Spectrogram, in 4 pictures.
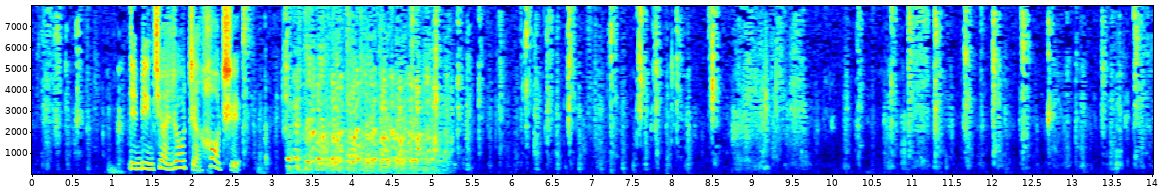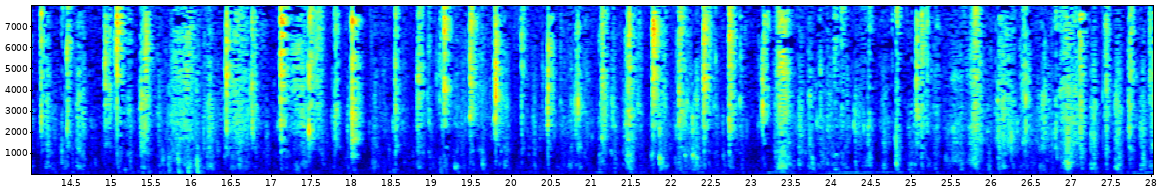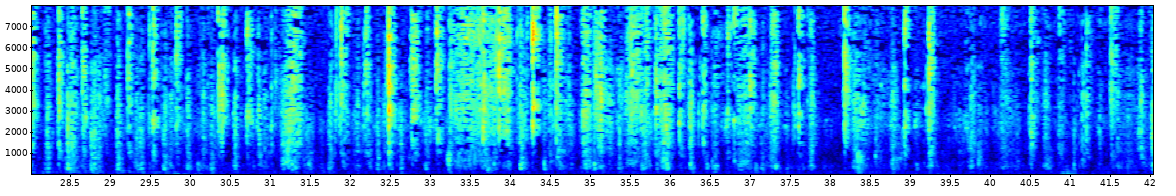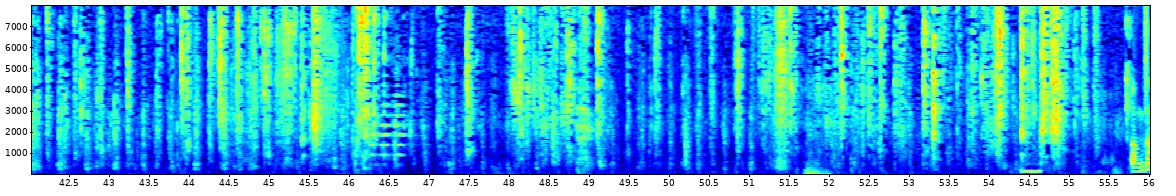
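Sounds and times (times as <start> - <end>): wet chewing: 0.0 - 56.0
lip smacks: 50.8 - 55.1.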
